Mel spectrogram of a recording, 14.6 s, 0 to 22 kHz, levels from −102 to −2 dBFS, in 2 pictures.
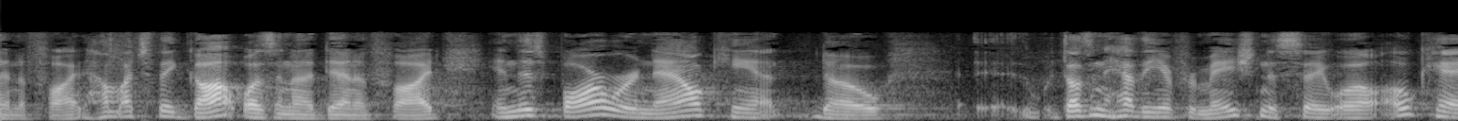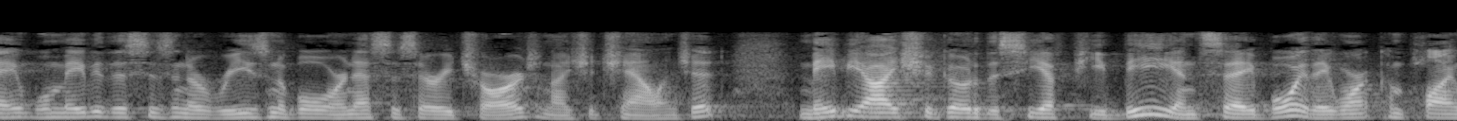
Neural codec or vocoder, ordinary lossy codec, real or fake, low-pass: none; MP3, 48 kbps; real; 7.2 kHz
